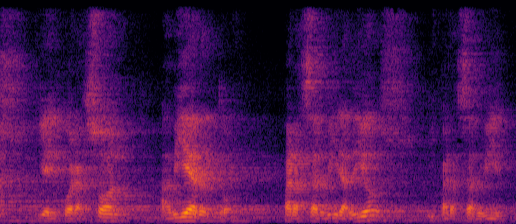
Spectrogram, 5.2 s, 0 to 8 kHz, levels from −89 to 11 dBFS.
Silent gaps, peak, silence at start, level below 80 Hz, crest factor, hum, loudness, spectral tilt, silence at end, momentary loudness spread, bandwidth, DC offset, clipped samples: none; -6 dBFS; 0 s; -68 dBFS; 20 dB; none; -26 LUFS; -4 dB/octave; 0 s; 19 LU; 8 kHz; under 0.1%; under 0.1%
